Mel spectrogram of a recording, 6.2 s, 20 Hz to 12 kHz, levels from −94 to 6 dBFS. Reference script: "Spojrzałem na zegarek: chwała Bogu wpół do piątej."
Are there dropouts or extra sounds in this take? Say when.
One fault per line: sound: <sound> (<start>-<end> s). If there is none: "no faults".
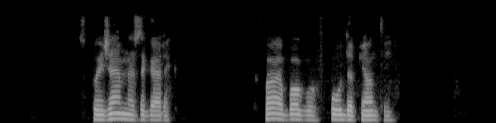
no faults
